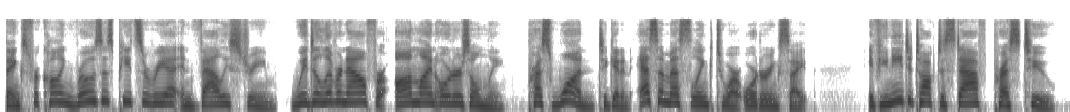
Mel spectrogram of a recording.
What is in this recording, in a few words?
prompt, ivr; rosas pizzeria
